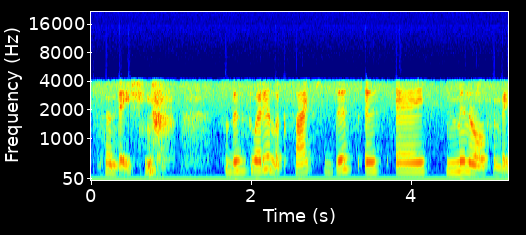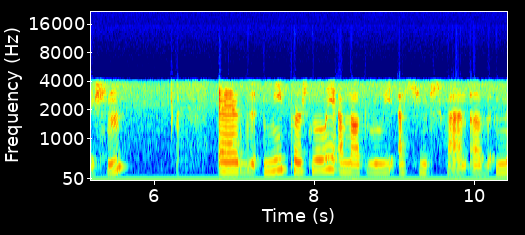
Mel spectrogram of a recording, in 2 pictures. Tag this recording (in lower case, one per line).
speech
